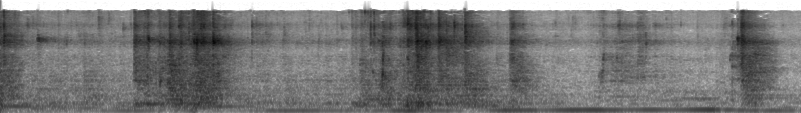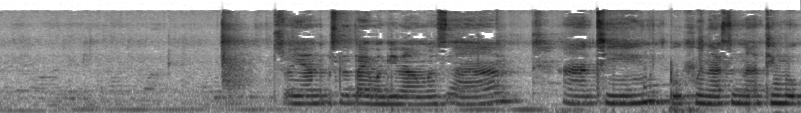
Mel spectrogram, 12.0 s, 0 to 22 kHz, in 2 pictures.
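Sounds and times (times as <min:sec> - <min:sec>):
hands splashing and rubbing face: 0:00.0 - 0:06.0
low steady hum: 0:00.0 - 0:12.0.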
